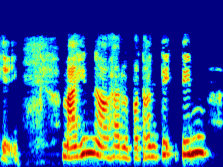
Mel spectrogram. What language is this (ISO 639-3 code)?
cym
